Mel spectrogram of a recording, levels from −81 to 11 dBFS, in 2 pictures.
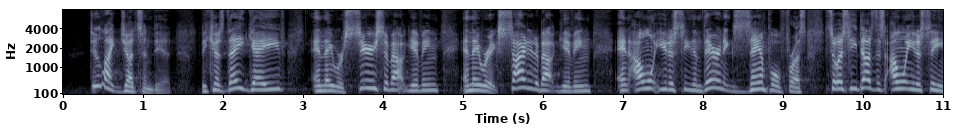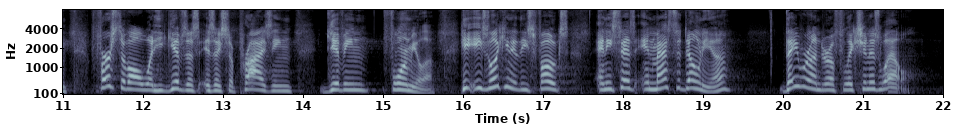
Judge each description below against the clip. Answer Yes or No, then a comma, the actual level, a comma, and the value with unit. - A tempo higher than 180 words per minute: Yes, average, 190 wpm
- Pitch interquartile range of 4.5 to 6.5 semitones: Yes, average, 5.1 semitones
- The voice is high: Yes, high, 215 Hz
